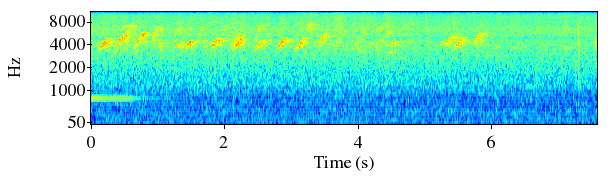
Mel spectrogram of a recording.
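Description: Small birds chirping in quick runs of short, high notes, several runs one after another, over a steady outdoor background noise.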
